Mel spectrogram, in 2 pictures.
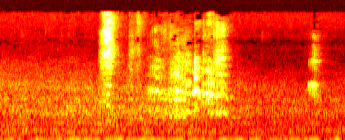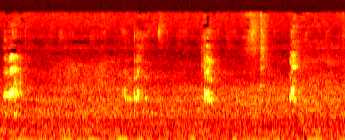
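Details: While rainbow lorikeets feed on nectar mix, a quick run of scratchy, broadband squawks comes early, followed by sparser sharp chips every half second or so, all above a constant low droning background.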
